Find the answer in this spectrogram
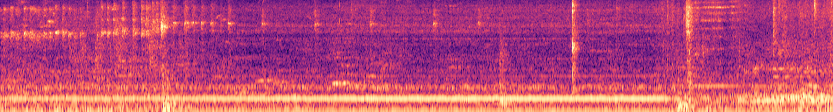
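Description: Steady hum with a clear single tone inside a hydraulic elevator car standing with its doors open, over the chatter of a busy crowd in the lobby. There is one knock about two seconds in, and the tone cuts off shortly before the end.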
